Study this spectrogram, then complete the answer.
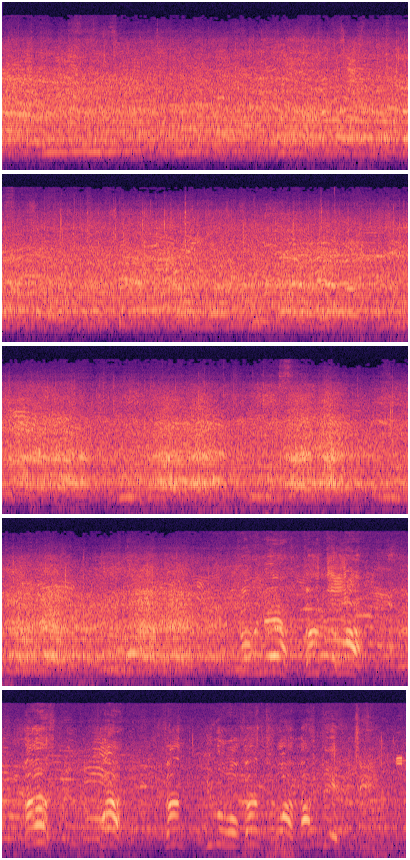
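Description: A stadium crowd chants and cheers steadily outdoors.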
